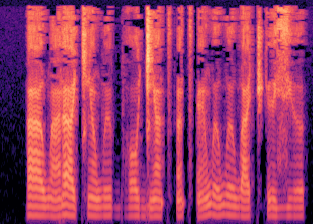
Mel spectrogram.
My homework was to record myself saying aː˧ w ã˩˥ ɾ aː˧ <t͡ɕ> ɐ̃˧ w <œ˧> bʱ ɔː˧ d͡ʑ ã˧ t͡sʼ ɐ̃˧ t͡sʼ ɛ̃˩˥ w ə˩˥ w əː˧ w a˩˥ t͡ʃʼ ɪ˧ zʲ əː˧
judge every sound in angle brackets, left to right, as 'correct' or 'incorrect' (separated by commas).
correct, incorrect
